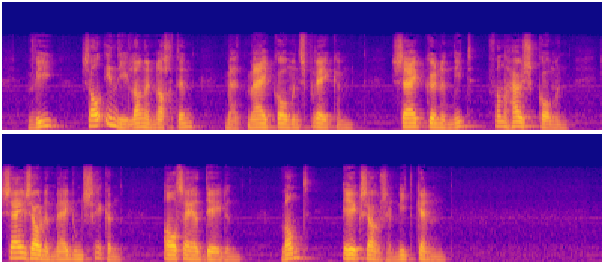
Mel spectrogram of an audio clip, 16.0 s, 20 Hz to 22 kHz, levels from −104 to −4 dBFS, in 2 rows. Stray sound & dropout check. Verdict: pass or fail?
pass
